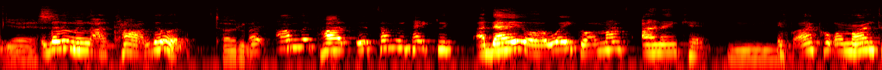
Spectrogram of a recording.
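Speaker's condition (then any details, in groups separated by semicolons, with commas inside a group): Cerebral palsy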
